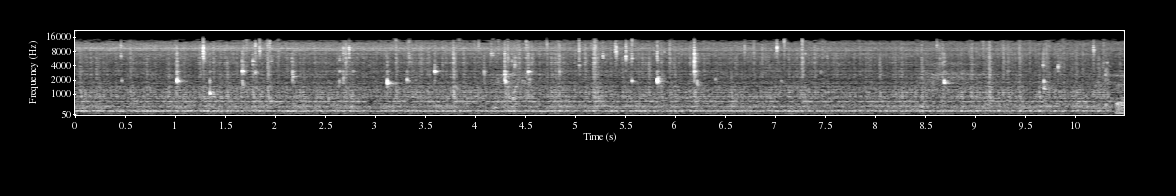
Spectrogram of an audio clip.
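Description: Tap water running steadily into a stainless-steel sink, with occasional small drips and splashes.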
